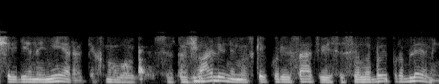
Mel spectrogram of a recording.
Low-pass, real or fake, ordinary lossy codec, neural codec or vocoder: 10.8 kHz; real; MP3, 64 kbps; none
